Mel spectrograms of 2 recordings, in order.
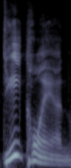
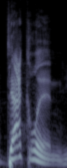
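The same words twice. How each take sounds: First: Declan misread as DEE-klan, drawn out; misread name. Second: Declan said as DECK-lin; corrected name. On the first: Acted. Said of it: "That says Declan, you moron". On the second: Retold or imitated. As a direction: say Declan properly, short "deck" then "lin". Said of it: "My wife's like, That says Declan".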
